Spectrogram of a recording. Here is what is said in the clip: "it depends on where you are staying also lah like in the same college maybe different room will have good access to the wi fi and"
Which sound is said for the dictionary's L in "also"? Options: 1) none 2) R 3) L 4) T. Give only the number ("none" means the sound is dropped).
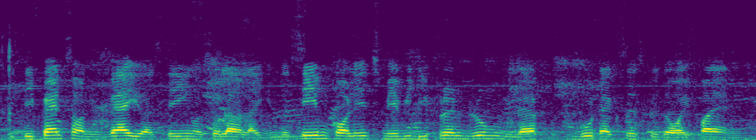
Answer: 1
